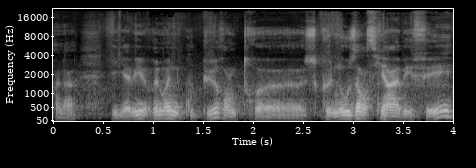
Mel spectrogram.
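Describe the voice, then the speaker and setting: A man's voice, fairly low in pitch, with very wide pitch swings. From French rural mountain village, Massif Central region. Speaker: folk song collector. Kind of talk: interview. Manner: halting.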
